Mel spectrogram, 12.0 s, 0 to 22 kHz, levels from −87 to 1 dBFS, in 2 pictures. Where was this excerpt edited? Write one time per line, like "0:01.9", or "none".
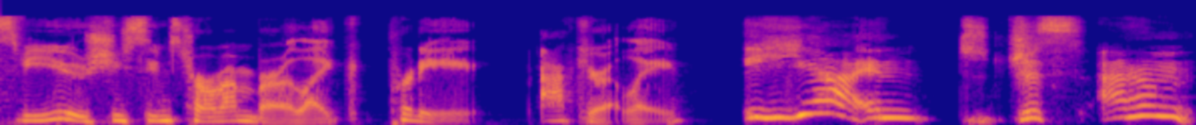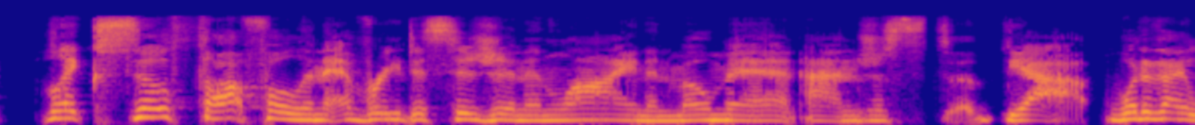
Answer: none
